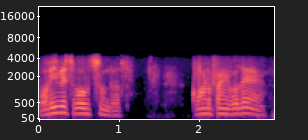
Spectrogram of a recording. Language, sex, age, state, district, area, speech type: Odia, male, 45-60, Odisha, Nabarangpur, rural, conversation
